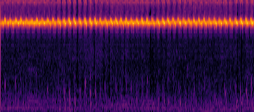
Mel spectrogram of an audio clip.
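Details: Chorus of male crickets, a sound typical from dusk to dawn, producing loud, rapid high-pitched chirping as an unbroken pulsing trill with slight swells in volume.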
